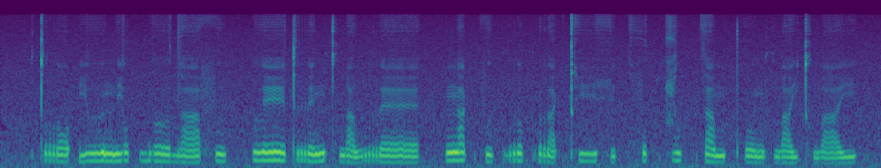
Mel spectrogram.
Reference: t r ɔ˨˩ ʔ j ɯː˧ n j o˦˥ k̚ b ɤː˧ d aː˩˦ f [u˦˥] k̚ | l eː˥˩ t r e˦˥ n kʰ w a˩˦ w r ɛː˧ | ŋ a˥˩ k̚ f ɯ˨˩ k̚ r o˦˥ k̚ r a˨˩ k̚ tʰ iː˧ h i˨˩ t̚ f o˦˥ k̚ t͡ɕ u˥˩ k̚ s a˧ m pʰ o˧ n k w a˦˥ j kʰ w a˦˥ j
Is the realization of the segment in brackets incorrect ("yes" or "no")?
yes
